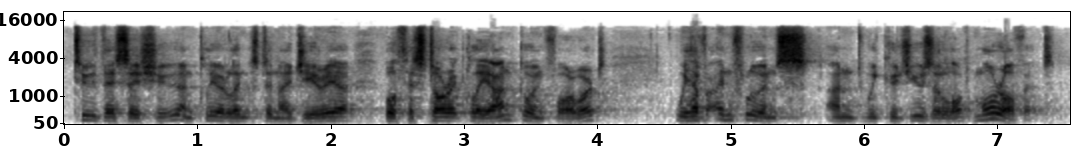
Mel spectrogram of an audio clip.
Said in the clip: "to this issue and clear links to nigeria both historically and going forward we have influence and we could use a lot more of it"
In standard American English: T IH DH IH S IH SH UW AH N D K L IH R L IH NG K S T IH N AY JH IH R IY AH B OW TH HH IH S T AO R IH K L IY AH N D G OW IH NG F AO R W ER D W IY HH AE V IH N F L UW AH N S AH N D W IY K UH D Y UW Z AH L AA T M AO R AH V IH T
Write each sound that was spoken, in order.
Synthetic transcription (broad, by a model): T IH DH IH S IH SH UW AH N K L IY R L IH NG K S T IH N AY JH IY R IY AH B OW TH HH IH S T AO R IH K L IY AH N G OW IH NG F AO R W ER D W IY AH V IH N F L UW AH N S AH N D W IY K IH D Y UW Z AH L AA T M AO R AH V IH T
